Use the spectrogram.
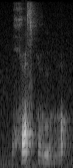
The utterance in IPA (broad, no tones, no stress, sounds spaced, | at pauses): χʷ e sˤ qʷ ɑ̤ m ɑ̤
